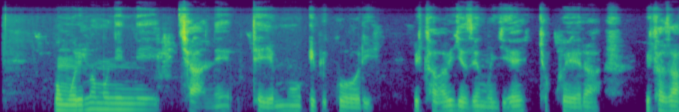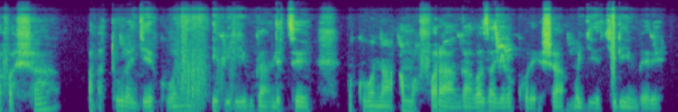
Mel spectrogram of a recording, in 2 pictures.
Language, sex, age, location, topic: Kinyarwanda, male, 25-35, Nyagatare, agriculture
